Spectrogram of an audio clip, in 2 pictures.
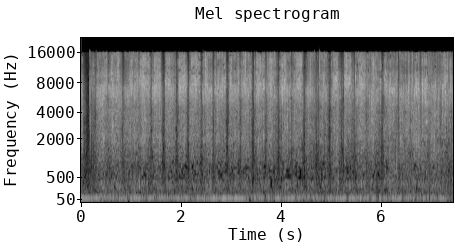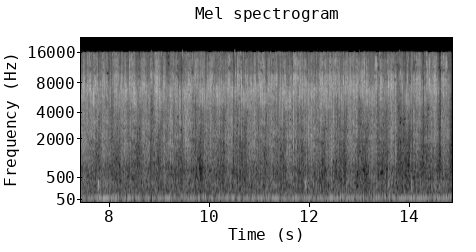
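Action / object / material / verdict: scrape / rock salt lamp / rock salt / none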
